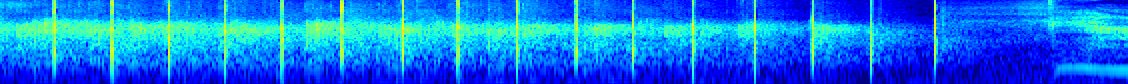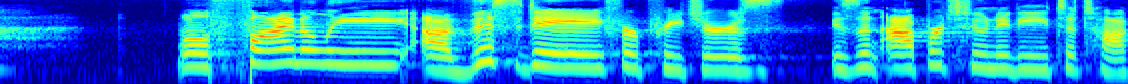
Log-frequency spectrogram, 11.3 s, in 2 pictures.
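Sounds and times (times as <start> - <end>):
audience applause: 0.0 - 4.8
one sharp steady clapper: 0.0 - 4.9
speech: 6.6 - 11.2.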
